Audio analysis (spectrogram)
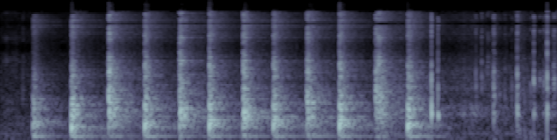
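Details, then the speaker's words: Toro mower deck, belt drive being reworked, spun with everything turning clockwise from the top: sharp hollow clunks about three per second, slowing and fading out; a loose blade knocking on its mount. "yep blades loose I like that"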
